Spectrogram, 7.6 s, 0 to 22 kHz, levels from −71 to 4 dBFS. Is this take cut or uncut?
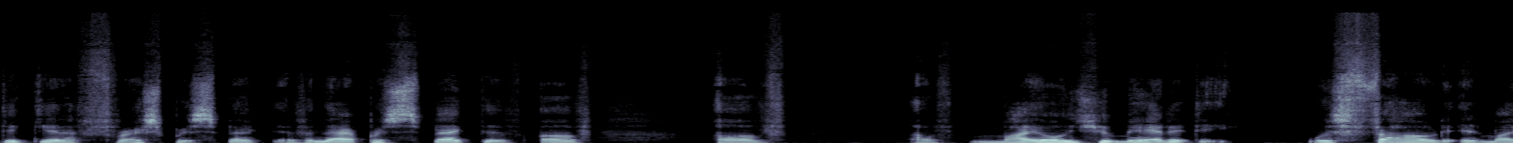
uncut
